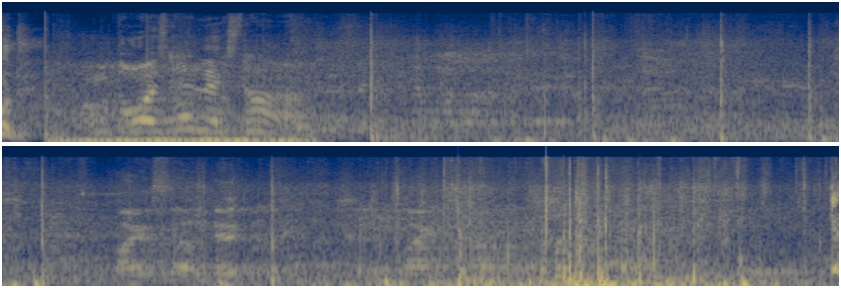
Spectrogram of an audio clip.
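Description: A basketball dribbled on a gym floor in a run of short thumps, with people talking over it.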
